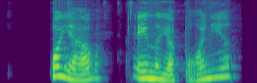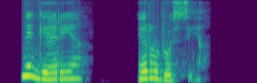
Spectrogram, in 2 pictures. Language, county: Lithuanian, Klaipėda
